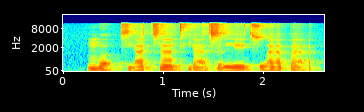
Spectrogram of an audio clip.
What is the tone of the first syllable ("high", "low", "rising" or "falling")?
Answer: high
